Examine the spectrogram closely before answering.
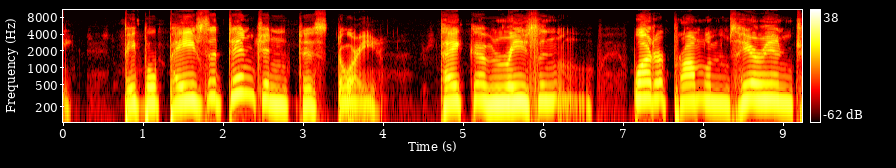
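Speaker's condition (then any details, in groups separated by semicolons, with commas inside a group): Cerebral palsy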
